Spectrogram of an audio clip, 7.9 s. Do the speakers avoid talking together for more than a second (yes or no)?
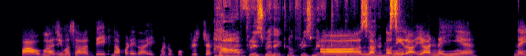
no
